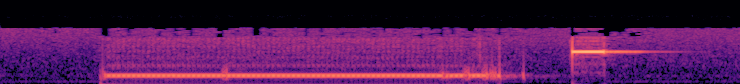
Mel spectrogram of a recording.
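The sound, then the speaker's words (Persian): Steady low dial tone hums for about two seconds while a telephone number is dialed, with a few faint keypad blips near the end. A short, higher tone then sounds and trails away. “دوستان اتاق فرمان میگن برای بار چهارم دارن تماس میگیرن ولی کسی پاسخگو نیست.”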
